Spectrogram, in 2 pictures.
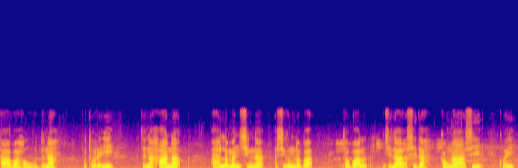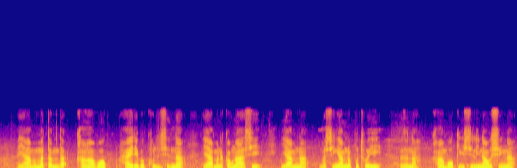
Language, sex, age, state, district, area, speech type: Manipuri, male, 18-30, Manipur, Thoubal, rural, spontaneous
